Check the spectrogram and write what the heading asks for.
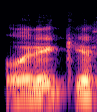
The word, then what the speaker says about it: Orequia: Orequia se pronuncia el apellido, creo. Orequia, Orequia, sí, Sí, tal cual.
